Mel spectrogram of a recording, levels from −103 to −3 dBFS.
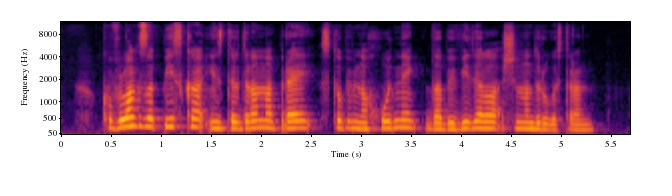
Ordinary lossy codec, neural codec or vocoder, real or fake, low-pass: none; none; real; 10.8 kHz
